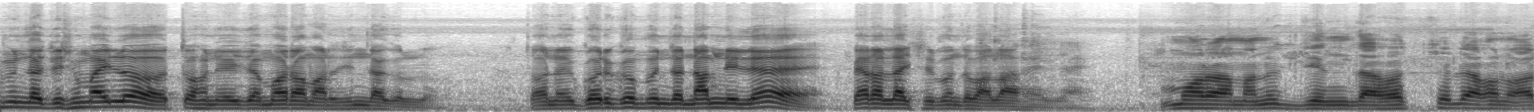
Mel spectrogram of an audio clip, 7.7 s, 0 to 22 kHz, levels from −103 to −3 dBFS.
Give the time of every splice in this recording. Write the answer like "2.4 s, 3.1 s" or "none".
5.6 s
